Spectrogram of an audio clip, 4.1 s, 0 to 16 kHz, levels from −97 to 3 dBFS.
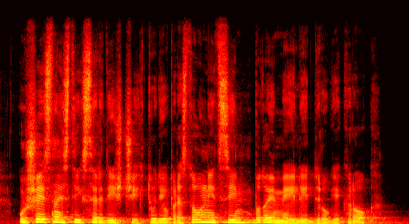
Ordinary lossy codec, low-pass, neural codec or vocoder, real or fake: none; 14.4 kHz; none; real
